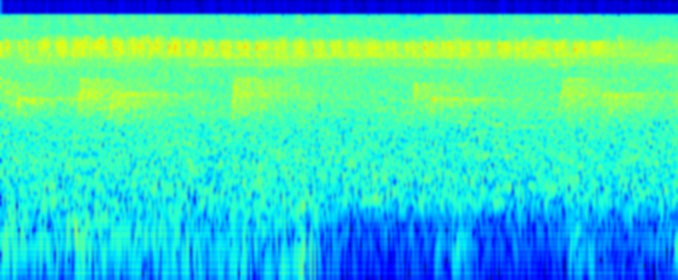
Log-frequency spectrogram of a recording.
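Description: Insects calling in a dense tropical planting: a continuous high, pulsing buzz, and over it a trill that repeats about every one and a half to two seconds, each one dropping a step in pitch partway through.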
